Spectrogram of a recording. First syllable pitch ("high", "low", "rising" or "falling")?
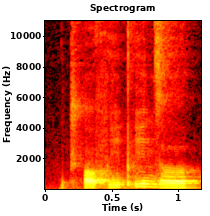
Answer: low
